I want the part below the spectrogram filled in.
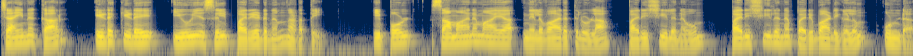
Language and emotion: Malayalam, neutral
